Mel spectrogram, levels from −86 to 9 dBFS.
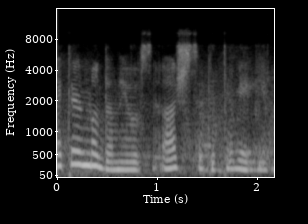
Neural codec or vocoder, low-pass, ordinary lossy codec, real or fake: codec, 16 kHz, 1 kbps, X-Codec, HuBERT features, trained on general audio; 7.2 kHz; Opus, 32 kbps; fake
